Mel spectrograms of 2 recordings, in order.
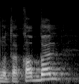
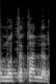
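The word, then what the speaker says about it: مُتَقَلَّب: So this dunya is called mutaqabbal. Or mutaqallab, sorry. I keep mispronouncing it.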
